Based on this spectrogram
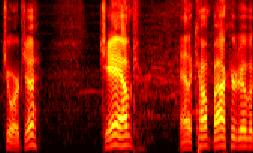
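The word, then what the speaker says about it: Jorja: Looking at the spelling once again, just to confirm. J-O-R-J-A, you pronounce it Georgia.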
